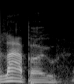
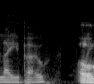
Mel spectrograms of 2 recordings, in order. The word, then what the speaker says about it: Labo: which is the Nintendo lab Oh which I'm assuming it's lab Oh rather than labor oh goodness yeah Oh already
